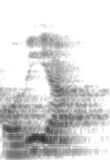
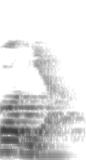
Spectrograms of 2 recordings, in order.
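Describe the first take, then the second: First: The final two vowels are said separately. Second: The final two vowels merge into one syllable.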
